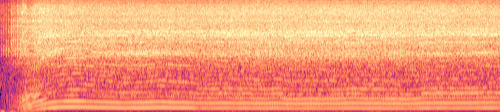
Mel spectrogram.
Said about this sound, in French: Ok, bon, bah, je vous laisse reprendre la tronçonneuse.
